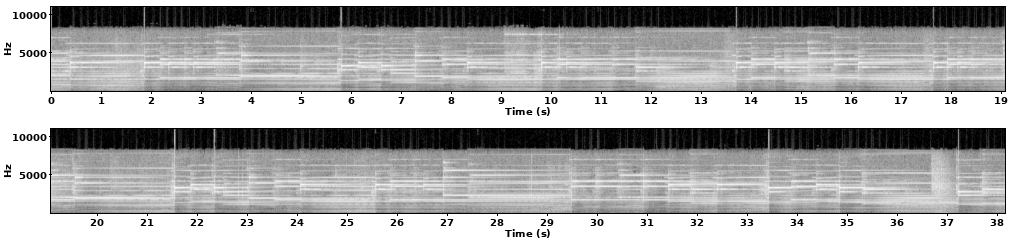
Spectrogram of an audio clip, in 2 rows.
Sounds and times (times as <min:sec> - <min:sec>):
Music: 0:00.0 - 0:38.1.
